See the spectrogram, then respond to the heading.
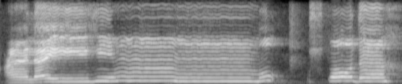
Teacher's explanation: ادغام شفوی، سختی سے جماؤں کے ساتھ، غنے کے ساتھ پڑھنا ہے۔ علیہم مؤصدہ، حمزہ ساکن ہے، مؤ پہ حمزہ ساکن ہے، اس کو جھٹکا دے کے پڑھیں گے، مؤصدہ۔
